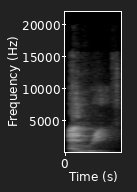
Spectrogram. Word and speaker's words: Henry: In Spanish, you don't pronounce the H. The H is silent. So, it would be enri.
